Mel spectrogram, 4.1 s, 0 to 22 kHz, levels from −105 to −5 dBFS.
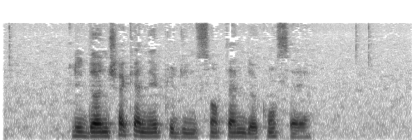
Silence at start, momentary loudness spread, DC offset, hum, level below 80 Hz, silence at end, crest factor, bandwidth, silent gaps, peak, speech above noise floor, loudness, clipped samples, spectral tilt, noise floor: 0.7 s; 13 LU; under 0.1%; none; -62 dBFS; 1 s; 22 dB; 11.5 kHz; none; -4 dBFS; 36 dB; -24 LUFS; under 0.1%; -5.5 dB/octave; -59 dBFS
